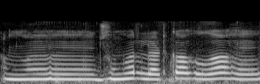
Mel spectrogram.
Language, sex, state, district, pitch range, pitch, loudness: Hindi, female, Goa, North and South Goa, 235-260 Hz, 240 Hz, -13 LUFS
